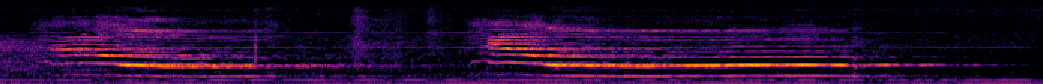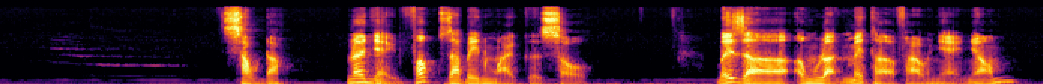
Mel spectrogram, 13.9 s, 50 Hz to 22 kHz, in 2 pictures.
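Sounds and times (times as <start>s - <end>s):
low steady hum: 0.0s - 13.8s
stray cat meowing: 0.3s - 2.2s, 3.1s - 6.6s, 7.2s - 8.2s
speech: 8.5s - 11.0s, 11.7s - 13.8s.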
